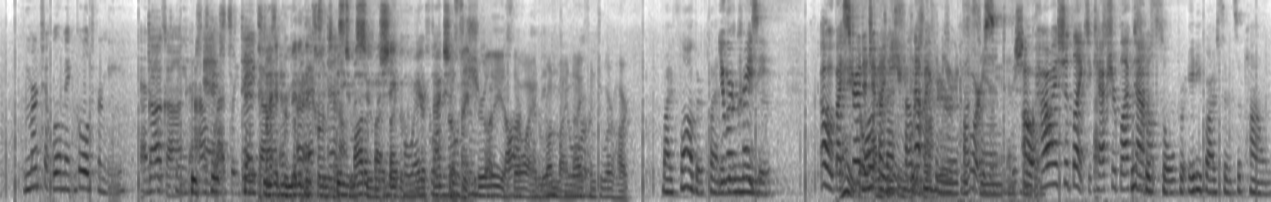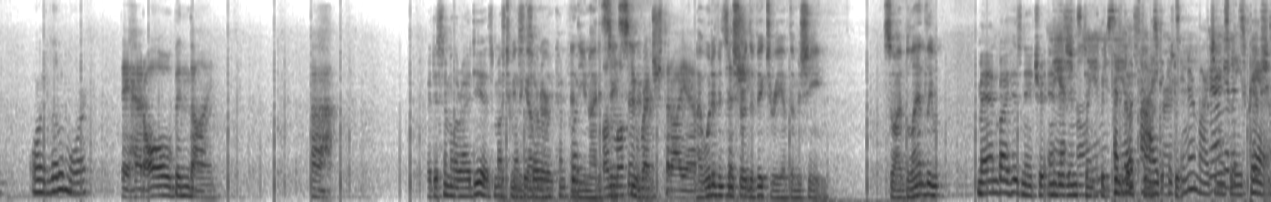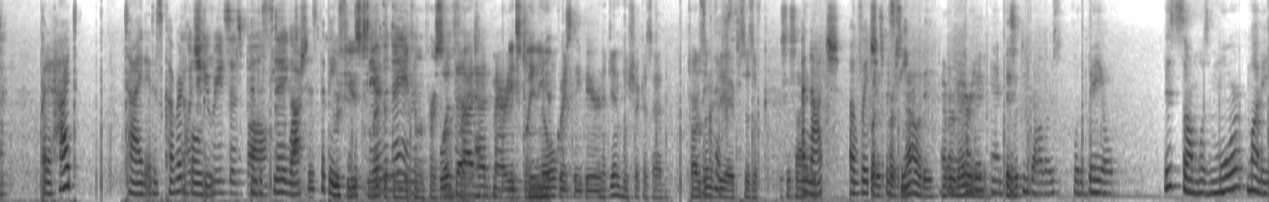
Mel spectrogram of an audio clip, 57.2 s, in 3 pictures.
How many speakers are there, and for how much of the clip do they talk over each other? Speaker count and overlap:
ten, about 53%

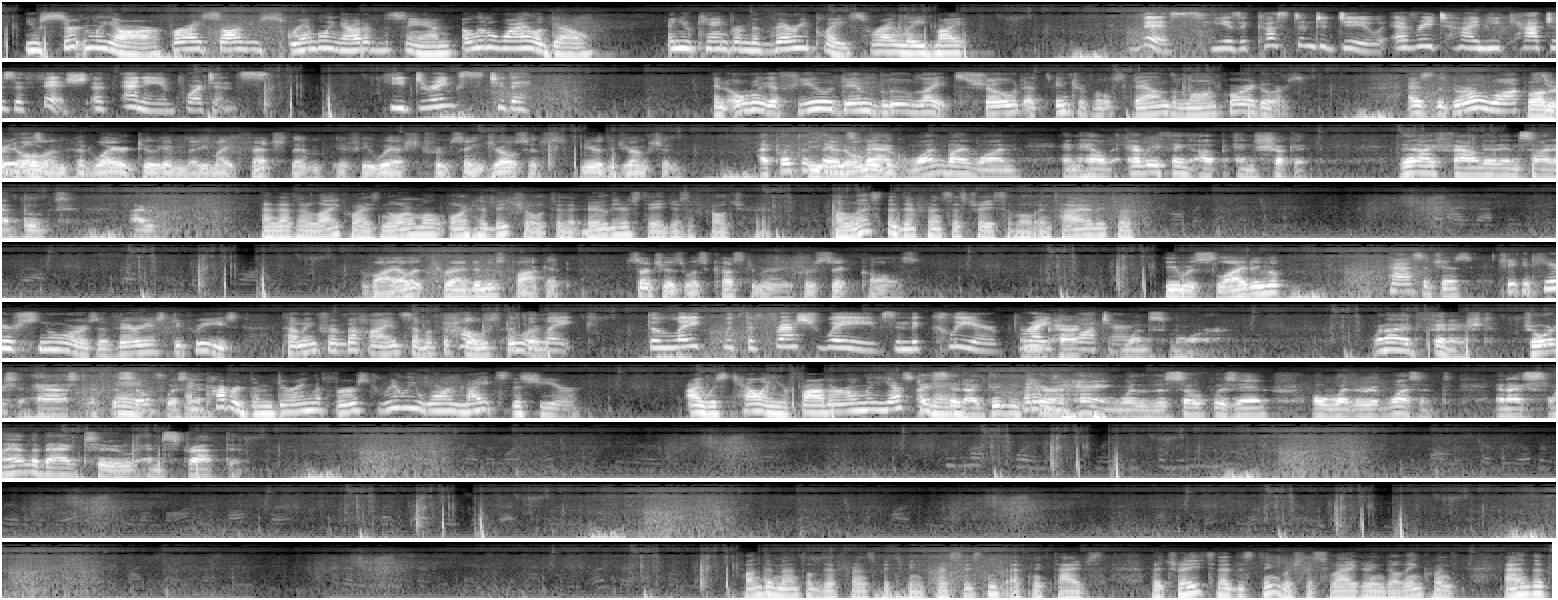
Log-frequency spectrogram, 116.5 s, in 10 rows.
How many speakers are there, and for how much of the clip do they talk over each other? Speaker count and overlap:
seven, about 7%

